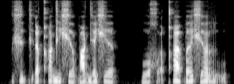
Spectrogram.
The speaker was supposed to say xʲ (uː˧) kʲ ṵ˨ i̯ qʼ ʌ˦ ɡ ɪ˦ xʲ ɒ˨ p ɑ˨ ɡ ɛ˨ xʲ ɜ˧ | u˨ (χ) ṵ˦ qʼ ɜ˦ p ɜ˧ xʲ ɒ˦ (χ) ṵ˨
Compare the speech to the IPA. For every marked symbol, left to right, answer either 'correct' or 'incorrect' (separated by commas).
incorrect, correct, incorrect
